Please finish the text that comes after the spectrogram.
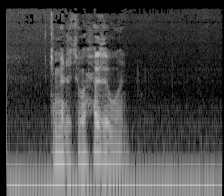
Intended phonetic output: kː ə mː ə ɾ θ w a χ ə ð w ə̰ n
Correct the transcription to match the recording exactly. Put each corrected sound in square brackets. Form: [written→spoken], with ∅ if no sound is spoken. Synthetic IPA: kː ə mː ə [ɾ→l] θ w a [χ→ħ] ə ð w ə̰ n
